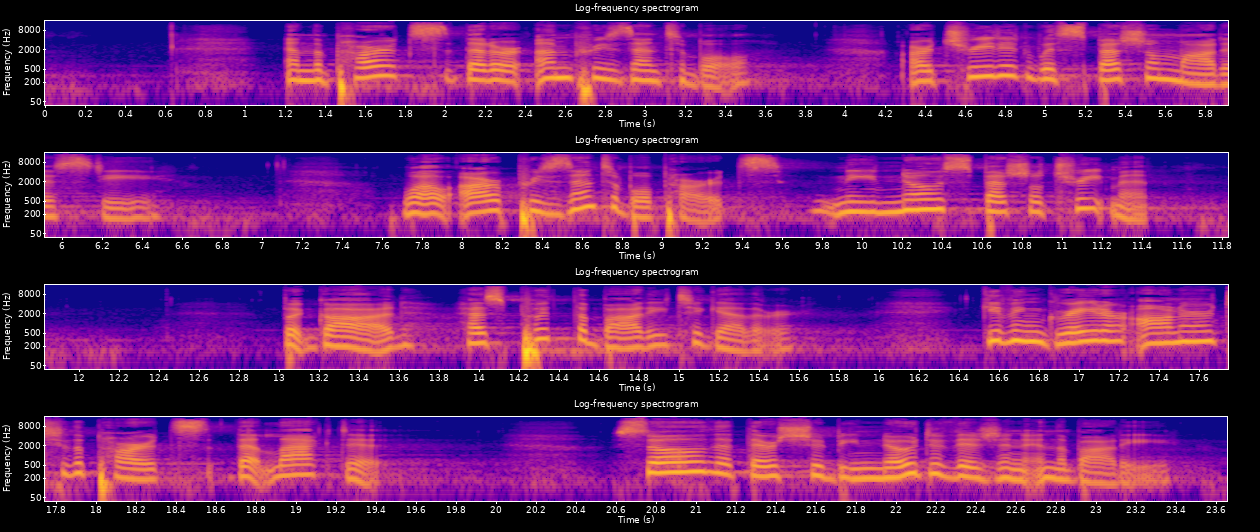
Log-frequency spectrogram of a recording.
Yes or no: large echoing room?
yes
